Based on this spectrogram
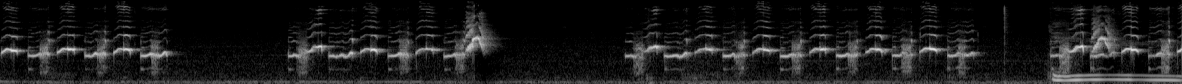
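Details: Pet cockatiel in West Newton, Pennsylvania, whistling its own tune: quick runs of warbled, chirpy notes about two per second, in bursts with pauses, ending as a person's voice starts.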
